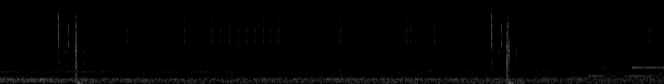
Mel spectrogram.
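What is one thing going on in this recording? Soft menu clicks tick quickly as a selection moves through a list.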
